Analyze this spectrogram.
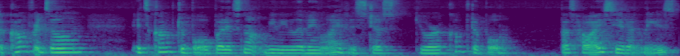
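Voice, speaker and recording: Heard with audible room echo, a woman of medium pitch speaks at a moderate pace with lively intonation, a dark, mellow tone and vocal fry. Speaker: tarot reader. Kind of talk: tarot reading. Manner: casual, filler-heavy; stuttering at times.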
